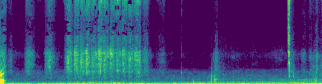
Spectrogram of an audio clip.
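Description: A gloved hand rubbing and scraping across the tread of a worn car tyre: a scratchy rubbing that is strongest between about one and three seconds in.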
